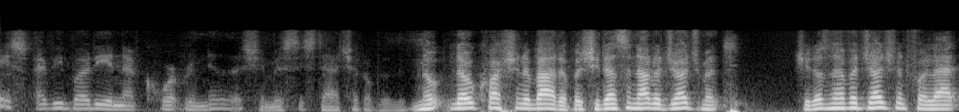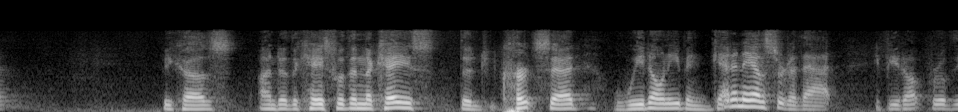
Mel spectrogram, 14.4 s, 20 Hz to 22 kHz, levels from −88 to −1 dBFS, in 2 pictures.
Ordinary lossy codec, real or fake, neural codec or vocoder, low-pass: AAC, 48 kbps; fake; codec, 16 kHz, 0.5 kbps, X-Codec, WavLM features, trained on Multilingual LibriSpeech; 7.2 kHz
